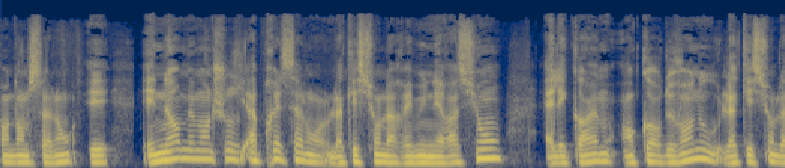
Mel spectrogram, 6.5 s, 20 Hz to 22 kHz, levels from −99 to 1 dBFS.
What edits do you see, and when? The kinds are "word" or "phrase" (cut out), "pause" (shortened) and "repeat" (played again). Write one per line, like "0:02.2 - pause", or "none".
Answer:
0:02.0 - word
